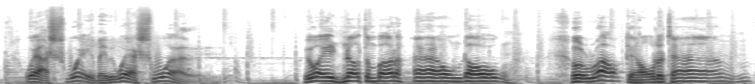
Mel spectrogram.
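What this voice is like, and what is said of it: Imitates a famous singer's voice. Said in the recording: “my best Elvis impression.”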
